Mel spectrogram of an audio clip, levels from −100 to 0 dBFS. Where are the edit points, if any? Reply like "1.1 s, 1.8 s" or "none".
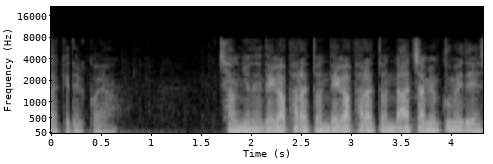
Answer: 2.8 s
